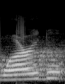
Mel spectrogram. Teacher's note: عین ساکن پر جھٹکا نہیں آنا چاہیے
